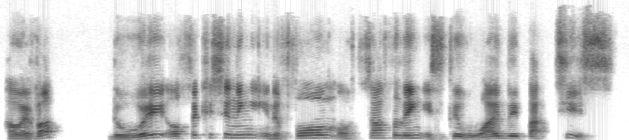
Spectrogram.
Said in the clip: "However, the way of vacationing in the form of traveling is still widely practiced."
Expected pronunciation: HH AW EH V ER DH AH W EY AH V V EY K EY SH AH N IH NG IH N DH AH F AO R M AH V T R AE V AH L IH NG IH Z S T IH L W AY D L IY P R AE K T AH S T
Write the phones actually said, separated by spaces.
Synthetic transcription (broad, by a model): HH AW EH V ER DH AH W EY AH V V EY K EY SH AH N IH NG IH N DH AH F AO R M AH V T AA F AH L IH NG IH S T IH L W AY D L IY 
